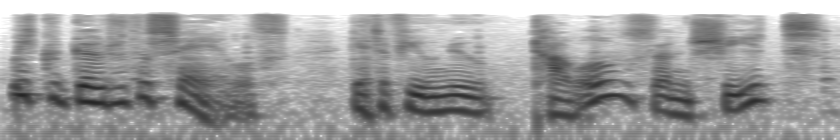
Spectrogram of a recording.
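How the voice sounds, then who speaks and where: An actress playing a shrewd, determined elderly English lady sleuth in a radio drama, genteel, precise and gently commanding. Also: sits low, sing-song, measured pace, husky, heavily acted. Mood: shrewd, brisk. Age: older.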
